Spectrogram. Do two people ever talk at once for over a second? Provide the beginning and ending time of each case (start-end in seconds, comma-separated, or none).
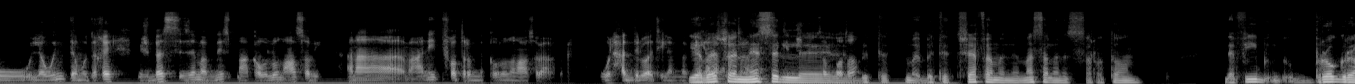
6.9-8.6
